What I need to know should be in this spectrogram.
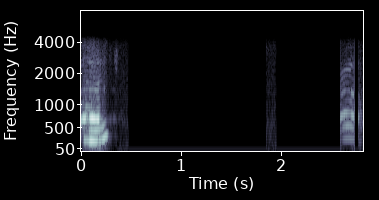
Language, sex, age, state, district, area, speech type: Bengali, female, 18-30, West Bengal, Dakshin Dinajpur, urban, conversation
